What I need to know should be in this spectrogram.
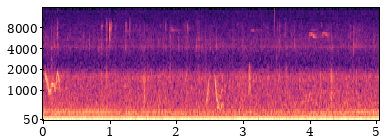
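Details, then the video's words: Young squirrel "conversation" at a forest feeder near the woods, with one of two kits calling: a short falling squeak at the start and another thin downward chirp midway, under constant low-pitched background hum. "Два бельчонка и их "разговоры" часть 2\Two squirrels and their "conversations" part 2"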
